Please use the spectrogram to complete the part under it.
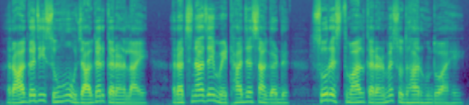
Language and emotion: Sindhi, neutral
